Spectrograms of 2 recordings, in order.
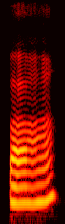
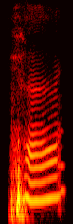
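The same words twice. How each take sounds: First: The consonant is plain, with no breath. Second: The consonant has a puff of breath. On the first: "Son simples o normales porque no tienen ninguna variación en la pronunciación" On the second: "Aspiradas porque está acompañado por la letra H"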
